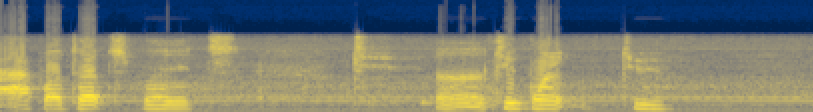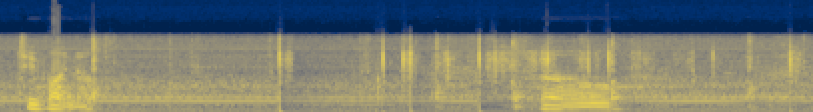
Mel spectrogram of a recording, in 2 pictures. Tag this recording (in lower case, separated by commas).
speech, inside a small room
